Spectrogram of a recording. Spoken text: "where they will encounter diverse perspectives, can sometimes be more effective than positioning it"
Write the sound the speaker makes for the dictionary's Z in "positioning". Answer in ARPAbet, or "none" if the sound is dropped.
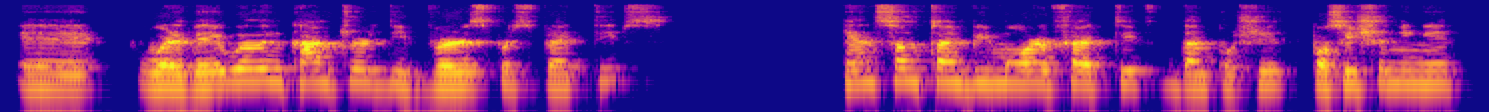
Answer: S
